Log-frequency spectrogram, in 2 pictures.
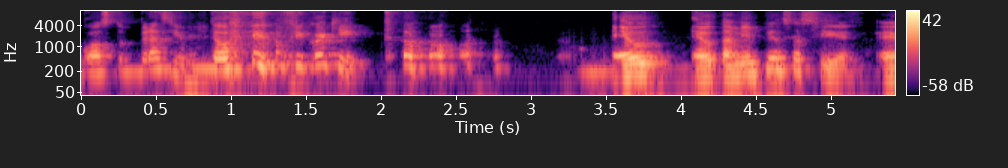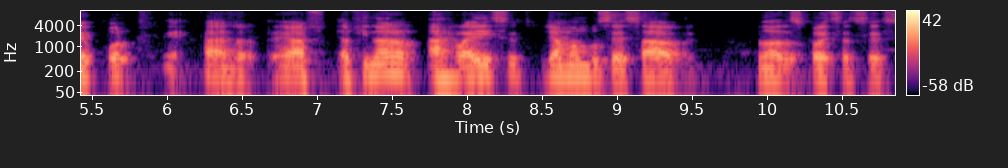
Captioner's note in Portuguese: risadas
